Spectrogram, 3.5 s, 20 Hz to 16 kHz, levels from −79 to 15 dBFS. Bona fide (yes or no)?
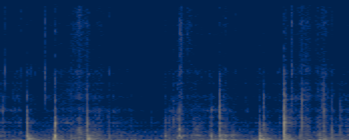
no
